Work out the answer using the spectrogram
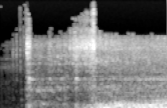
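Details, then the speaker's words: Fuel-injected gasoline Suburban, primed once: brief crank, fires cleanly and climbs to steady fast idle, no misses; owner notes it races at start, throttle suspected sticking, alternator belt noisy. "let's see what she does I'm going to prime it up once oh [Music] that sounded good that might have been"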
